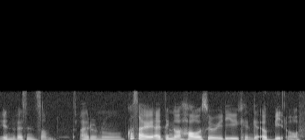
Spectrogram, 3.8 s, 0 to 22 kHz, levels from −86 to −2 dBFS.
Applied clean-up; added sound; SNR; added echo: none; none; none; none.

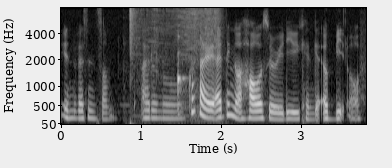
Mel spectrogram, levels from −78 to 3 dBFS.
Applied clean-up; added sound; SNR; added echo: none; Buzz + Bowed string instrument; 11 dB; none.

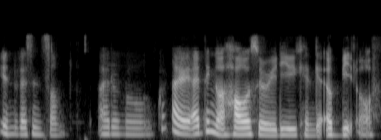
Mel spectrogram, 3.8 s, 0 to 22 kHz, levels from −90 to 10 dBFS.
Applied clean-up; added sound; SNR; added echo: neural mask model DeepFilterNet 3.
